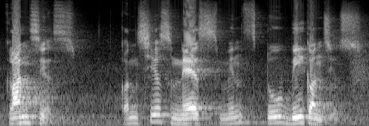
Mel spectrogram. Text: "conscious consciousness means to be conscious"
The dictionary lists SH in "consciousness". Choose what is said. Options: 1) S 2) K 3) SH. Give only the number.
1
